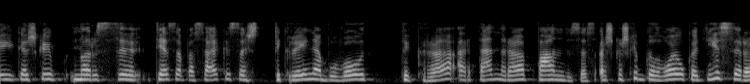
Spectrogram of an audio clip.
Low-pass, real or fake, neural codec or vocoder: 7.2 kHz; fake; codec, 24 kHz, 3 kbps, HILCodec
